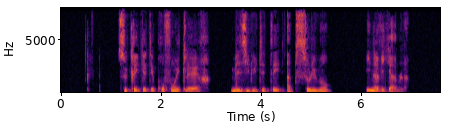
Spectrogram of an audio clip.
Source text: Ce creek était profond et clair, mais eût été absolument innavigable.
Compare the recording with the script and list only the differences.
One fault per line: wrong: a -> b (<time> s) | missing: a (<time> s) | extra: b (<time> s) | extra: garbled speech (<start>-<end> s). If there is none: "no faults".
extra: il (3.6 s)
